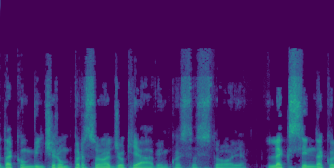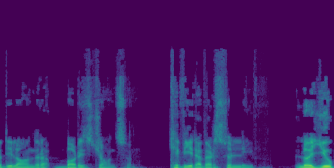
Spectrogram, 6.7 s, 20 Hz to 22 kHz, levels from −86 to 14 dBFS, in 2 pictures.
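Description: Short concealed packet loss at 5.71–5.77 s in this speech clip, just after "che vira verso": about 40 ms failed to arrive, and the decoder extended the preceding sound for roughly 35 ms, leaving a brief smear. A lost packet rebuilt from error correction follows at 5.75–5.81 s, where about 40 ms, which fits two packets, was played from low-bitrate backup copies, sounding rougher and noisier.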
